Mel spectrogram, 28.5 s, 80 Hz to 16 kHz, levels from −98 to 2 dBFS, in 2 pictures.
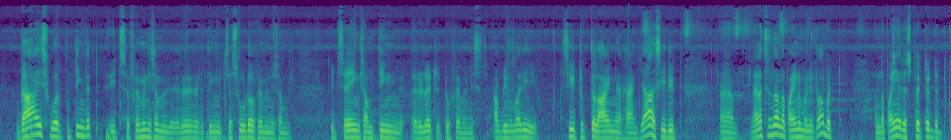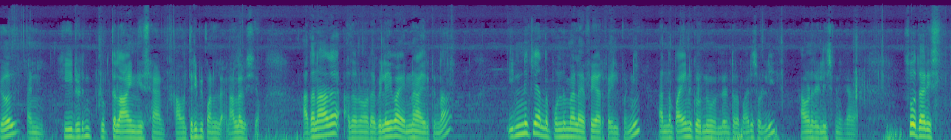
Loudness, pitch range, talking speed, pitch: -24 LUFS, 115-145 Hz, 170 wpm, 125 Hz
